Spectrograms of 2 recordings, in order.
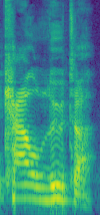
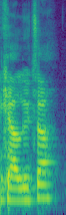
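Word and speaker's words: Colaiuta: Vinny Caluta is what I say. Vinny Caluta. So yeah, I don't pronounce that I.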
